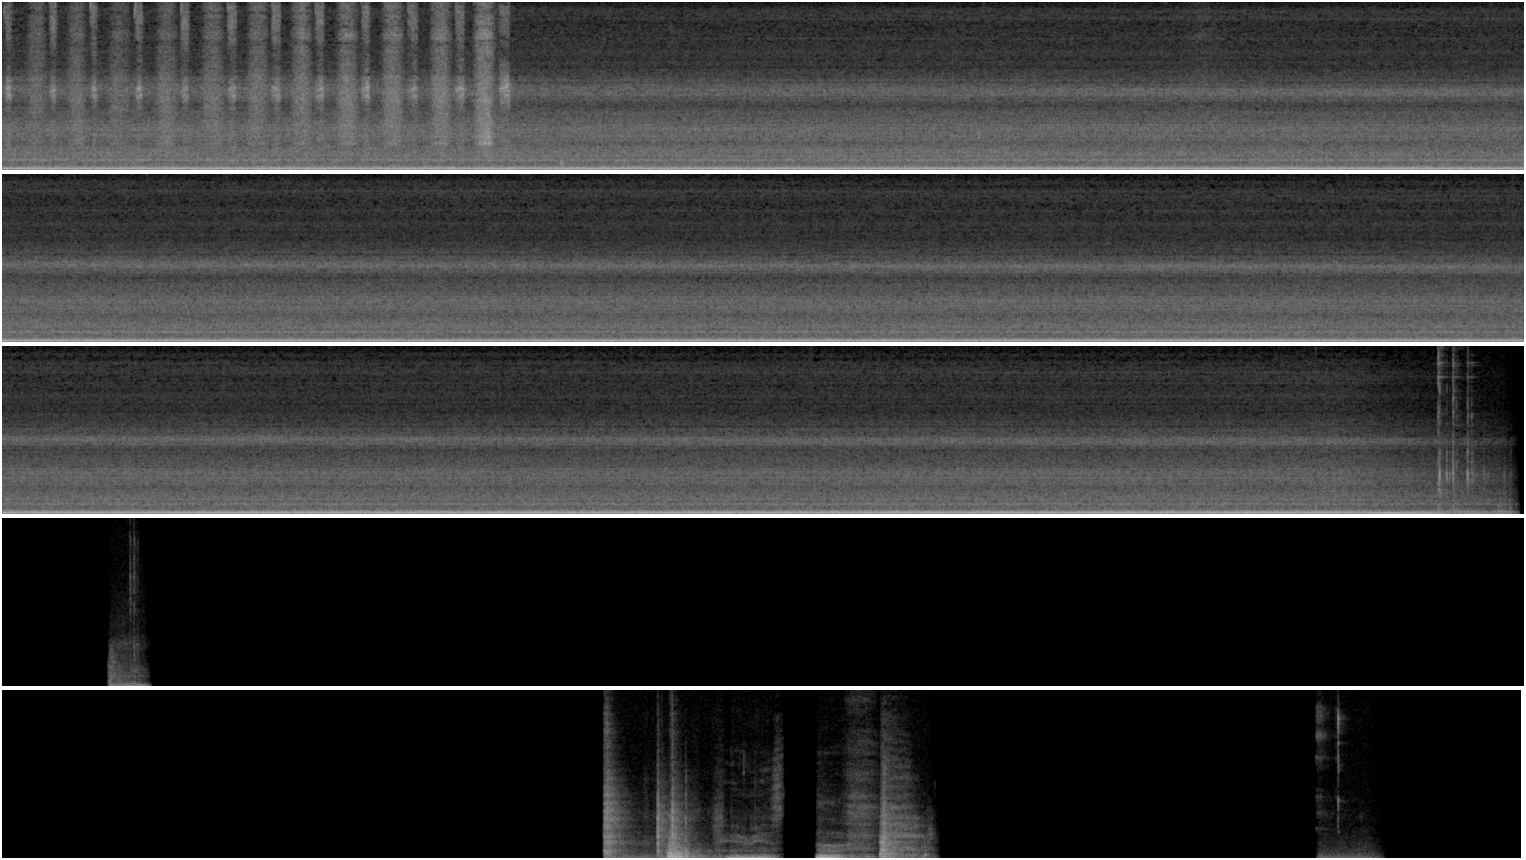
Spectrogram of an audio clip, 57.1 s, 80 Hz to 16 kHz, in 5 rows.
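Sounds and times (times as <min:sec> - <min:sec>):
electric fan motor humming: 0:00.0 - 0:04.0.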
